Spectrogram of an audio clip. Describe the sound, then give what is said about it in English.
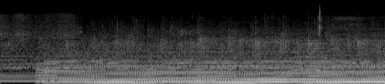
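An audience at a worship service claps together to praise God, a dense, steady wash of many hands that starts abruptly and holds loud for several seconds over sustained low organ-like chords. “Come on, let's clap our hands and give God a shout of praise.”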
